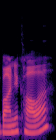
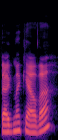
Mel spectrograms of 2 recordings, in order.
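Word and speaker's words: bagna càuda: And we would have, and what we're doing this Christmas is we are having Banyakala. Correct. Which is actually pronounced Bagnakala, but our family has warped it with its whiteness.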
